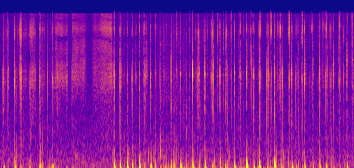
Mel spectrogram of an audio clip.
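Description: Fingertips and short nails tap and scratch along the dark red fabric cover and spine of a small, solid cloth-bound hardcover book held in hand. Quiet, dry, low thuds come in an irregular, rapid series, each with a bright scratchy tick and almost no ring. A brief soft scraping lull falls just after the first second, and the taps grow firmer toward the end.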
